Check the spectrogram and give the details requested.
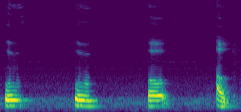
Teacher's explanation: जिन स्वरों का उच्चारण करते समय ओष्ठ का आकार गोलाकार होता है, उन्हें हम वृत्ताकार स्वर कहा जाता है।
